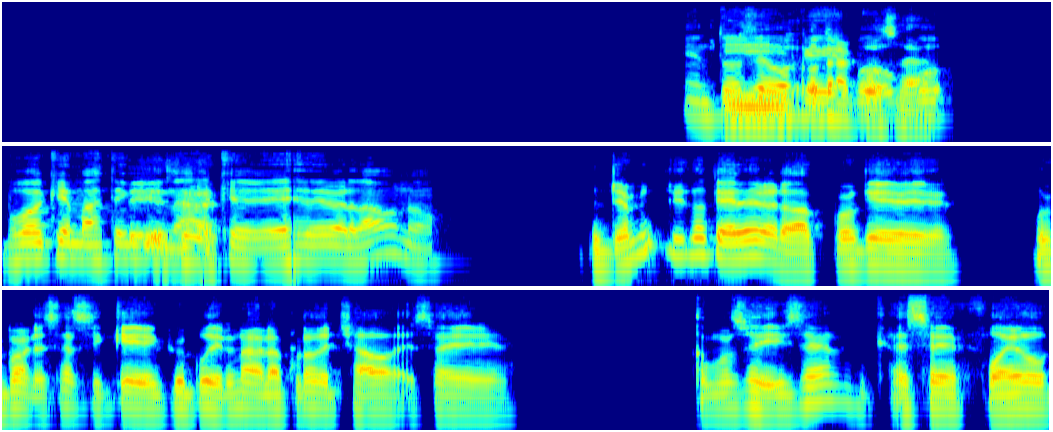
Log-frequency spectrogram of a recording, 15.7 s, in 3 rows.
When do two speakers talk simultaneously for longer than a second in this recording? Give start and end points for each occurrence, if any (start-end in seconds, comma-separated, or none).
3.5-4.7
